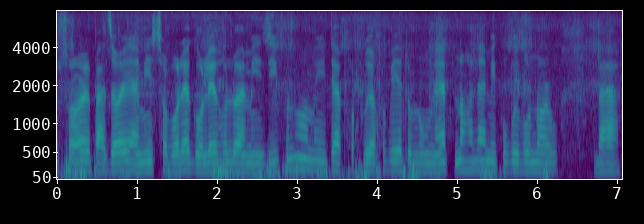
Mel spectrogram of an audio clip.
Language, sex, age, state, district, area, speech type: Assamese, female, 45-60, Assam, Dibrugarh, rural, spontaneous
